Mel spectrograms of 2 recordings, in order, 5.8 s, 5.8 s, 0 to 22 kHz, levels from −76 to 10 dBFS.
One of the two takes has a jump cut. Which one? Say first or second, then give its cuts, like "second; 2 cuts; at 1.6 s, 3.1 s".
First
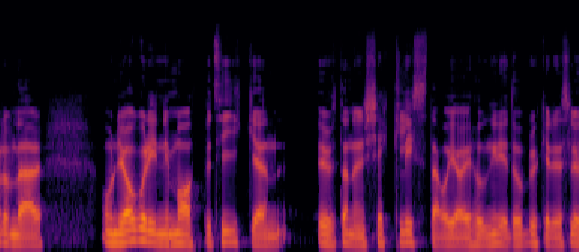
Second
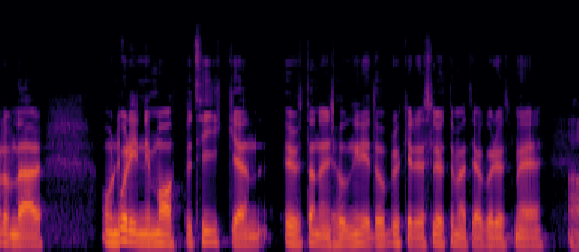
second; 3 cuts; at 1.2 s, 2.7 s, 3.3 s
